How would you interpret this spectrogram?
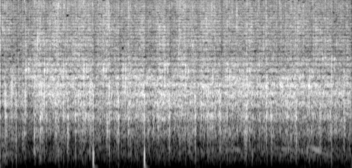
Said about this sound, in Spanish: Le damos la gloria al Señor y un aplauso para ellos.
